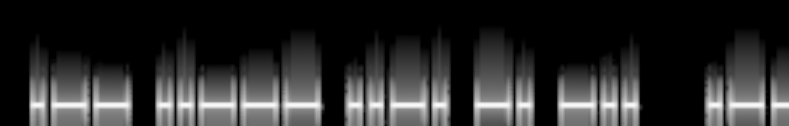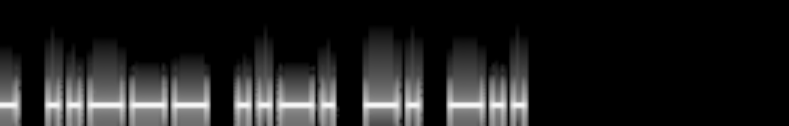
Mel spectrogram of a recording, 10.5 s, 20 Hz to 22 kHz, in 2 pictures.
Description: Morse code, heard as a keyed tone, about 17 wpm, 700 Hz. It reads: W2FND W2FND
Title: USA Call Signs Repeated 2x 17wpm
